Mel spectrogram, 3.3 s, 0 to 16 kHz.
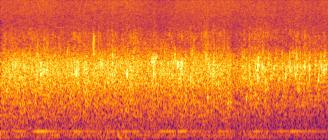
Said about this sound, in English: rain thunders down out of a grey sky. Milford Track Party number 64, that was our party, has begun a wet tramp down the last stage of the track, the 13 miles to Sandfly Point.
